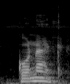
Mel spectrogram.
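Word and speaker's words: cognac: है तो जी साइलेंट होता है, जी का उच्चारण नहीं करते। फॉर एग्जाम्पल साइन, फोरेन, कोनैक, देखिए तीनों इंग्लिश वर्ड्स में जी जो है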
